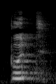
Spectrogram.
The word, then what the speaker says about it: put: 7 7 placer mettre fixer régler tout put sauf que ça s'écrit mais ça se dit puttre poser pout ou encore placer poute pout sauf que ça s'écrit put pout po mettre poser placer.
